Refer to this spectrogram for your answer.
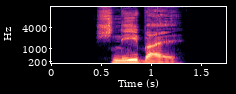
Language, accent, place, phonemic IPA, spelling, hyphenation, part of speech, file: German, Germany, Berlin, /ʃneːbal/, Schneeball, Schnee‧ball, noun, De-Schneeball.ogg
- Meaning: 1. snowball 2. viburnum (any shrub of the genus Viburnum, in particular the guelder rose, Viburnum opulus)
